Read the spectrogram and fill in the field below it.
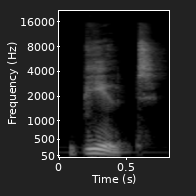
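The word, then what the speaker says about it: butte: the video description below our next term is pronounced a little bit differently than you might imagine but repeat after me but a but is a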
